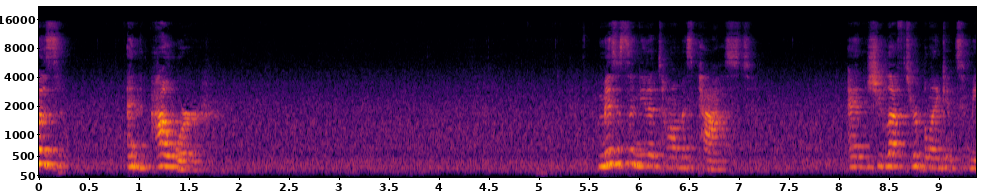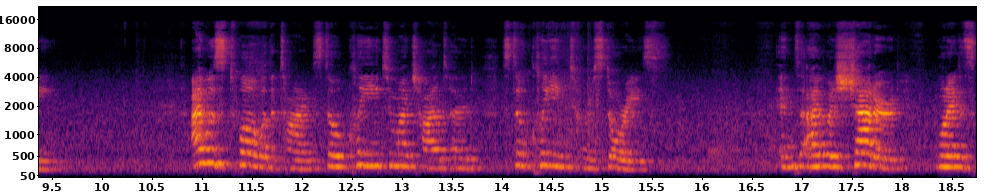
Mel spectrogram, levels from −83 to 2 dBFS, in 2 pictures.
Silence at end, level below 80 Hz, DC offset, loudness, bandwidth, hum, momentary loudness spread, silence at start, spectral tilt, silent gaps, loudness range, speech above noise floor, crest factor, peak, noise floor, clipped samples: 0 s; -82 dBFS; under 0.1%; -22 LUFS; 15.5 kHz; none; 25 LU; 0 s; -2.5 dB/octave; none; 11 LU; 22 dB; 24 dB; 0 dBFS; -44 dBFS; under 0.1%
